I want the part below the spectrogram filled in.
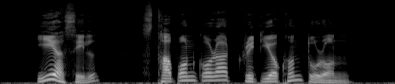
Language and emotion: Assamese, neutral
